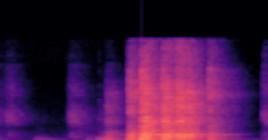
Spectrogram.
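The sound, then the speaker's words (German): A chair creaks and clatters loudly as a person moves in it, a short burst of wooden knocking and rattling that swells midway and cuts off abruptly, with no one speaking. “Oh Gott, das war der Stuhl.”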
